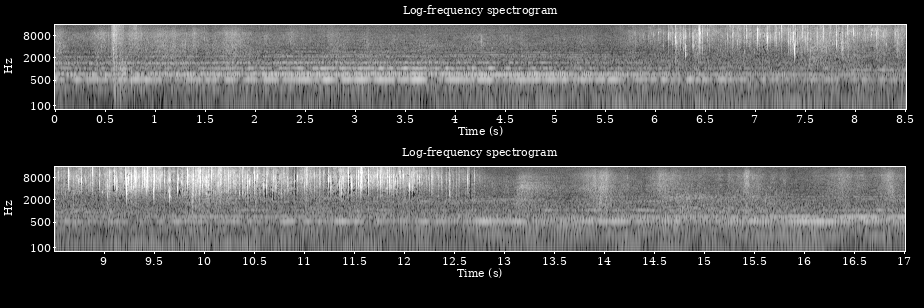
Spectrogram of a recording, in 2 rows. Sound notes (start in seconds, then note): 11.0 splashing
